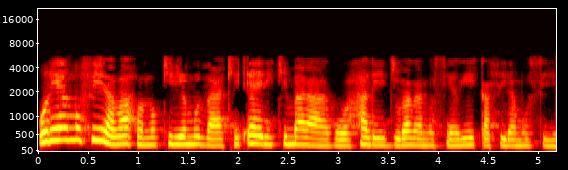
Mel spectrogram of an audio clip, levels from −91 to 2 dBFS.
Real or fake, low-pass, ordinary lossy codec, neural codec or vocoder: fake; 5.4 kHz; MP3, 24 kbps; codec, 32 kHz, 1.9 kbps, SNAC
